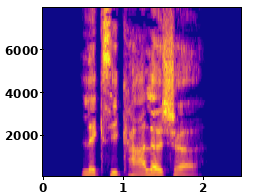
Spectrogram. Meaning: inflection of lexikalisch: 1. strong/mixed nominative/accusative feminine singular 2. strong nominative/accusative plural 3. weak nominative all-gender singular
- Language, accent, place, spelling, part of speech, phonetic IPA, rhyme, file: German, Germany, Berlin, lexikalische, adjective, [lɛksiˈkaːlɪʃə], -aːlɪʃə, De-lexikalische.ogg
